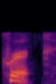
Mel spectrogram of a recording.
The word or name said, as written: crick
